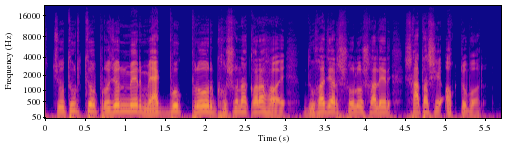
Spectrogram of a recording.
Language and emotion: Bengali, neutral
